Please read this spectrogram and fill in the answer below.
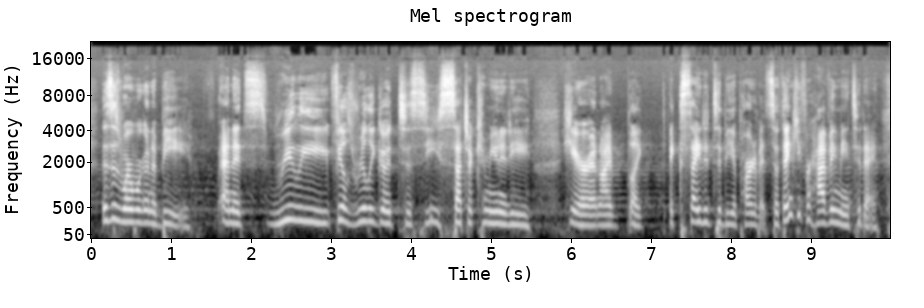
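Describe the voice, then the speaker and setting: A woman with a fairly high voice speaks with a slight Canadian accent. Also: ordinary pitch variation, moderate pace. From Canada, Calgary Alberta. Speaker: workshop presenter. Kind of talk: workshop presentation.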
